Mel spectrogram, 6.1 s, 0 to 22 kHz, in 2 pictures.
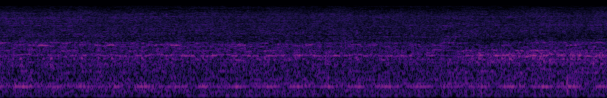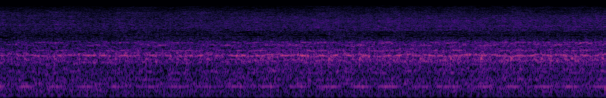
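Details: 1997 Honda Prelude SH manual transmission: thin steady whine above the idle, holding constant, cause unknown; owner says it differs from a previous bad throw-out bearing.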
